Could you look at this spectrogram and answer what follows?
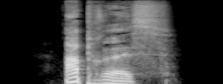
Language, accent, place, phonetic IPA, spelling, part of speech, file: German, Germany, Berlin, [ˈapˌʁɪs], abriss, verb, De-abriss.ogg
- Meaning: first/third-person singular dependent preterite of abreißen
